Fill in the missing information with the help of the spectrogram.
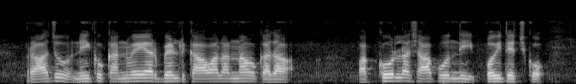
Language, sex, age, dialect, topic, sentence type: Telugu, male, 18-24, Telangana, agriculture, statement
